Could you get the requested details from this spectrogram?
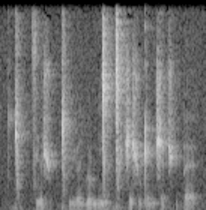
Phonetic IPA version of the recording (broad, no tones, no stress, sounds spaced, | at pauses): ɡ͡ǀ uː p t͡s i ə̯ ʃ y p ǀʰ yː ə̯ ʎ oː ɖ ŋ͡ǀ ə ɡ͡ǀ i t͡ʃ ɛ ʃ u ɖ ɛ ɲ ʃ a t͡ʃ h y p ɛ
